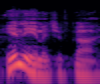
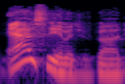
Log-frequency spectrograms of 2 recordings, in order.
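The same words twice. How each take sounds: First: Said in the usual way. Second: "as" lifted above the rest; stress on AS. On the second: Shown as a demonstration. Preacher recaps the chapter, stressing "as". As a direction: give the word "as" the weight. Contrasts two translations of phrase.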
